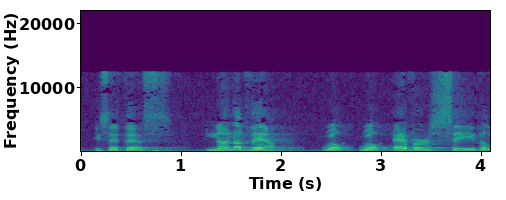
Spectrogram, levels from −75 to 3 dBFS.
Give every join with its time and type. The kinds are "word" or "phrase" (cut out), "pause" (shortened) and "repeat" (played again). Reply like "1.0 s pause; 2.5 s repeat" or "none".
2.7 s repeat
